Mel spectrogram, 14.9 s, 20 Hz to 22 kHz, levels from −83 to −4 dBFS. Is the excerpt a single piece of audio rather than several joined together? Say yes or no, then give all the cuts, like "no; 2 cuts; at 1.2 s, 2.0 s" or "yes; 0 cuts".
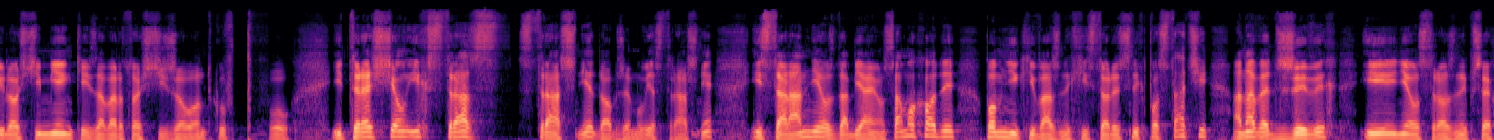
yes; 0 cuts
